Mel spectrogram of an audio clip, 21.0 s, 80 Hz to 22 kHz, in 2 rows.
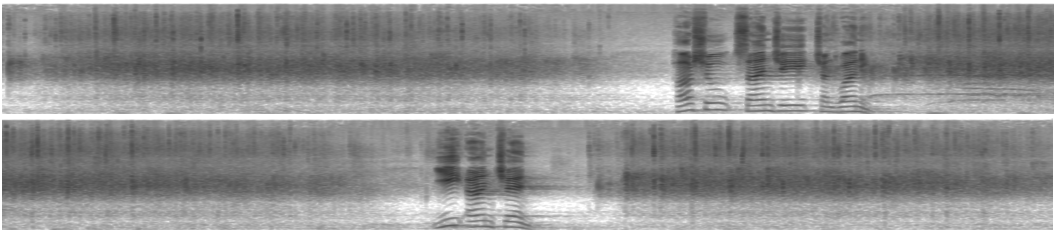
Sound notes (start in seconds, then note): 0.0 applause; 7.7 applause; 8.5 cheers; 16.3 applause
